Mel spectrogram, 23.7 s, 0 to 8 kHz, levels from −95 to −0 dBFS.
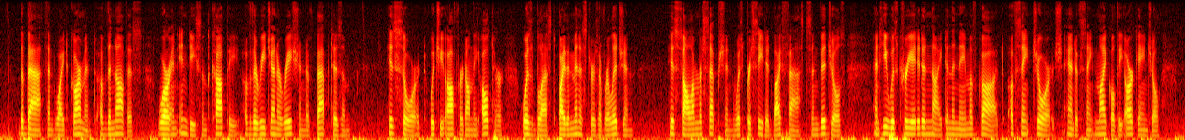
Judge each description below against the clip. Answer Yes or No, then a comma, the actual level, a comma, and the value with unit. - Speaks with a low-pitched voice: Yes, low, 120 Hz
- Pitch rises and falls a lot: No, average, 2.8 semitones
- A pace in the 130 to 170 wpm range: Yes, average, 155 wpm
